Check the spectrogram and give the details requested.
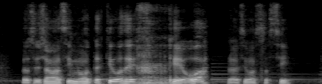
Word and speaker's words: Jehová: Entonces leían Jehová y escribían Jehová con J porque sonaba como I.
